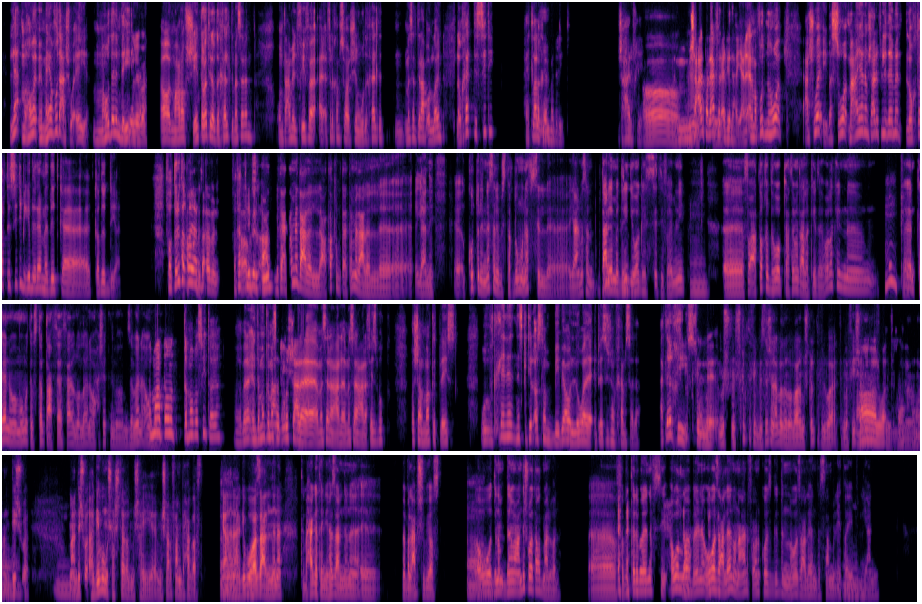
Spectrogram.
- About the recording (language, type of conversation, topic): Arabic, unstructured, إزاي وسائل التواصل الاجتماعي بتأثر على العلاقات؟
- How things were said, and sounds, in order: in English: "online"; tapping; unintelligible speech; in English: "الMarketplace"; unintelligible speech; laugh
